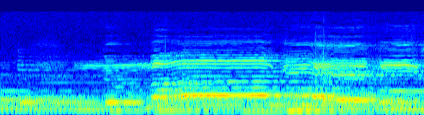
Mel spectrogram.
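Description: A man singing a French chanson into a microphone over backing music, holding one long note near the middle.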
